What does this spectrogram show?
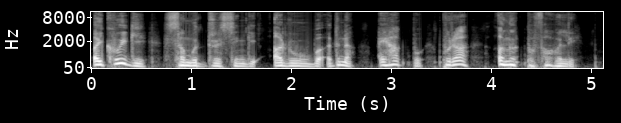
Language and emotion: Manipuri, surprised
